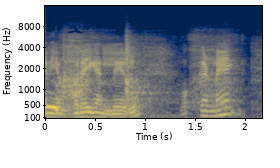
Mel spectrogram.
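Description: A man speaking in short phrases, with a brief pause about a second in.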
